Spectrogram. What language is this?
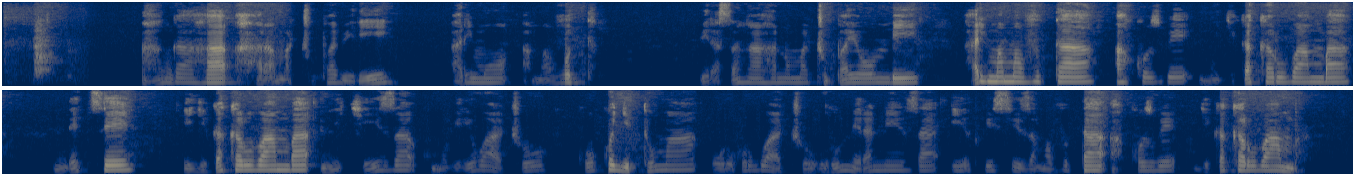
Kinyarwanda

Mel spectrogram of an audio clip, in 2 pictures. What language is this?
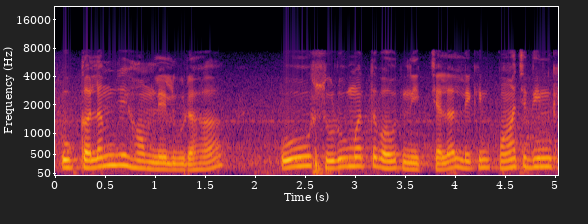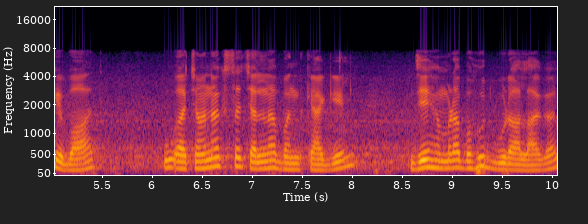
Maithili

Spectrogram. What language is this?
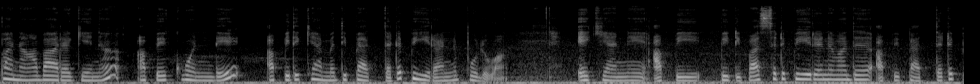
Sinhala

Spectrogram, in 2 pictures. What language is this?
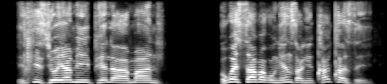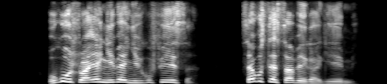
North Ndebele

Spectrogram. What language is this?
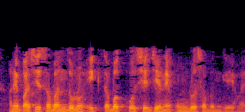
Gujarati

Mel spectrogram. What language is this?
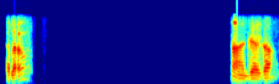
Malayalam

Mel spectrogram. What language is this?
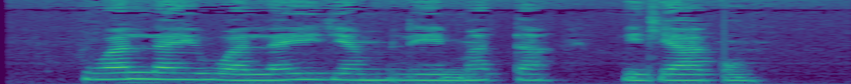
Jauja Wanca Quechua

